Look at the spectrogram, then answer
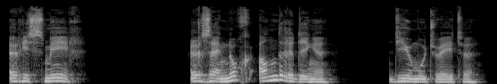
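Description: A man's voice: medium pitch, takes it slowly. A man voicing an outspoken, impulsive young woman aristocrat who pleads politely in an audiobook. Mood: urgent.

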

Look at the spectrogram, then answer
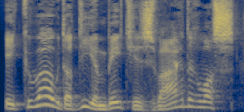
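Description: A man's voice: fairly high pitch, sing-song, measured pace, breathy edge, voice pushed up, full character voice. A man voicing a brash, scheming charwoman who talks in a bold, challenging way in an audiobook. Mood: brazen. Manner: brazen, challenging. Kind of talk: audiobook character reading.

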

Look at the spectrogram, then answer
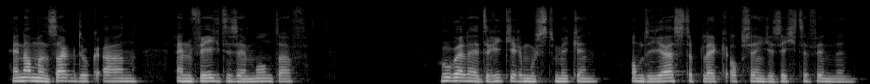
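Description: A man narrating an audiobook story in a measured, even storytelling manner. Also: mid-range voice.

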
